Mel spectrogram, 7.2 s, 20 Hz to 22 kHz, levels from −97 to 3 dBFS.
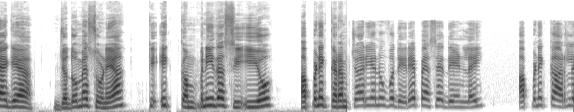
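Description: At 4.34 s the speech suddenly changes character and stays that way to the end. Everything above about 10.2 kHz disappears, so the top end goes dull, the level drops by roughly 10 dB, and a new, faint background noise comes in around 50 dB under the speech. There's no gap at the changeover. That abrupt shift in bandwidth, level and noise floor is what an input switched to a poorer device likely sounds like.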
